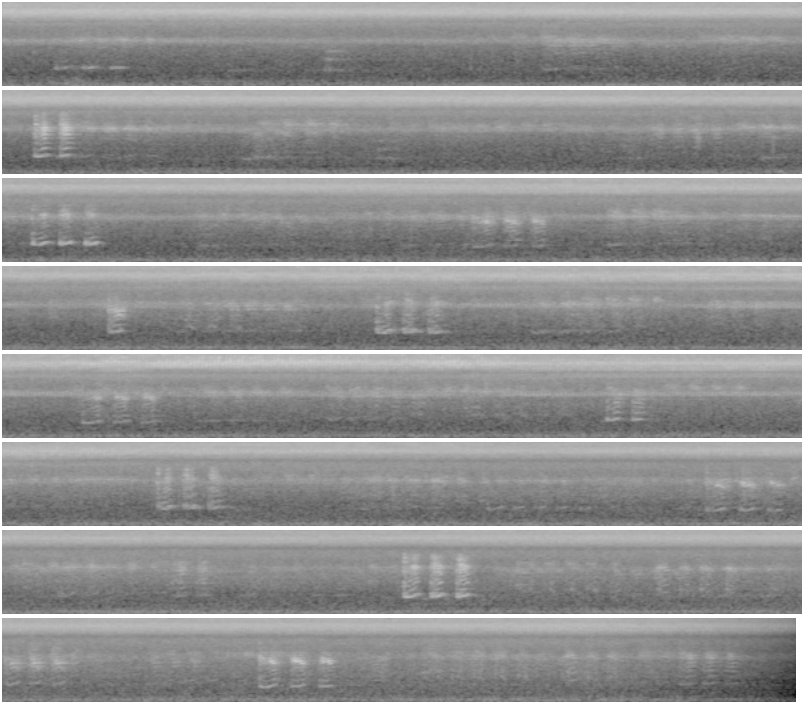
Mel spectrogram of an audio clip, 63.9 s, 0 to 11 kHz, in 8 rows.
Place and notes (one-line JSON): {"title": "青蛙ㄚ婆ㄟ家, 桃米里, Puli Township - Insect sounds", "date": "2015-09-03 19:59:00", "description": "Insect sounds, Frog calls, Traffic Sound", "latitude": "23.94", "longitude": "120.94", "altitude": "463", "timezone": "Asia/Taipei"}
